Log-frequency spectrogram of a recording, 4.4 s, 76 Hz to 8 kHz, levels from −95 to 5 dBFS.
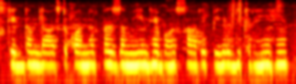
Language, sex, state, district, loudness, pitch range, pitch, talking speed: Hindi, female, Uttar Pradesh, Lucknow, -17 LUFS, 210-225 Hz, 215 Hz, 160 wpm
